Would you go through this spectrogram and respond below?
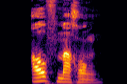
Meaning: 1. getup, costume, make-up 2. packaging, layout, presentation, design, style
- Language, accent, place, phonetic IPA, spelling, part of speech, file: German, Germany, Berlin, [ˈaʊ̯fˌmaxʊŋ], Aufmachung, noun, De-Aufmachung.ogg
